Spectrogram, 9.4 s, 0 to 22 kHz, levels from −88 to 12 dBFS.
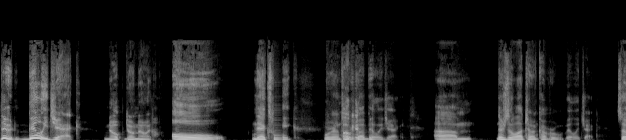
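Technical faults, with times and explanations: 4.11 to 4.25 s, burst of packet loss: a held buzz or fading hiss stands in for the sound for about 113 ms, then the audio picks up further along. About 120 ms never arrived in time, so the receiver stretched the last sound and faded it before resuming past the gap.
5.29 to 5.34 s, short concealed packet loss: a brief smear or wobble lasting about 31 ms, after which the real audio blends back in. Around 40 ms of the call reached the decoder too late, so the receiver continued the preceding sound to cover the hole.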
